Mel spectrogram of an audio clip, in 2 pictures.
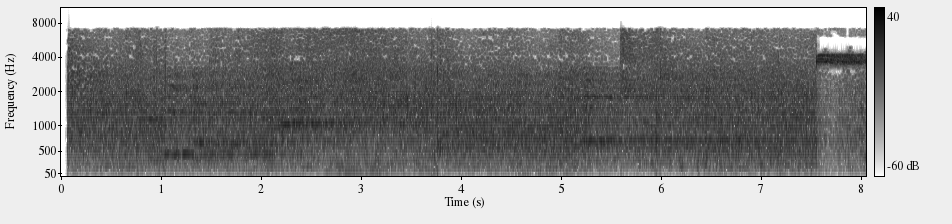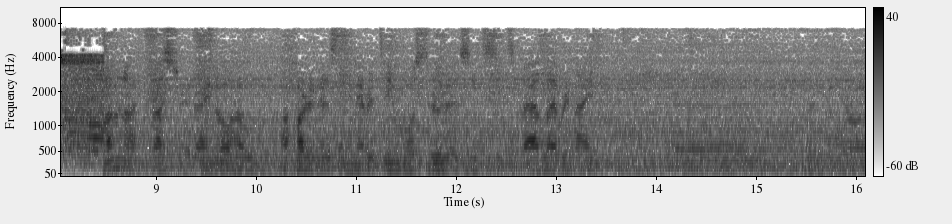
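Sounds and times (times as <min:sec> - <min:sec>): sticks and puck clacking: 0:00.1 - 0:07.5
players' voices: 0:00.7 - 0:13.5, 0:14.1 - 0:16.0.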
